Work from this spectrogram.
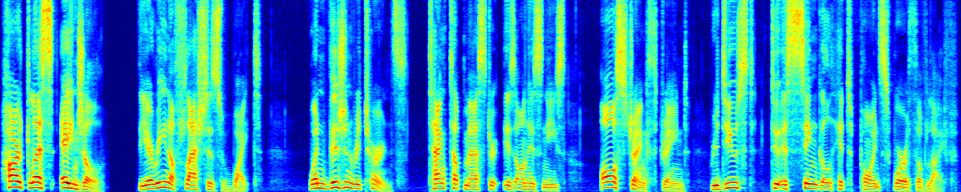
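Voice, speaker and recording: Slow, dramatic male battle narrator. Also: a little high, sing-song, no echo, studio quality. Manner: theatrical, clipped phrases.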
